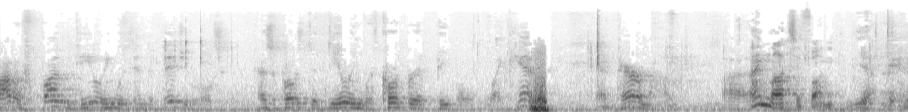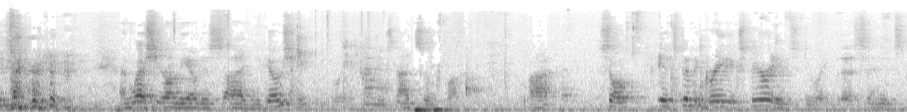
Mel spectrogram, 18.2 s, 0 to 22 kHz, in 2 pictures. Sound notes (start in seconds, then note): 8.9 laughter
